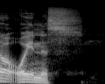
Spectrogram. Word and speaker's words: Ønæs: Jannecke Ønæs.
